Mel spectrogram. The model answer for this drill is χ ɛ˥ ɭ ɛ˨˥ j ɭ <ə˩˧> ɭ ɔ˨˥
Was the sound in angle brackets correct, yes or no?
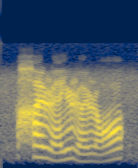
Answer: yes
